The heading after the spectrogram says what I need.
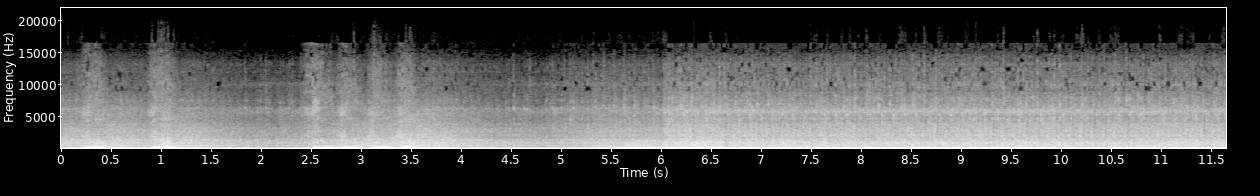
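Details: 1956 VW Beetle air-cooled flat-four with Solex carburetor at steady idle after valves readjusted to 0.006in feeler gauge: busy even sewing-machine chatter, much quieter than before, no loose valve rattle from either side; properly adjusted and healthy.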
